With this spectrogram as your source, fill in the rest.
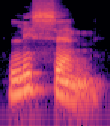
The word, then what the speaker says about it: listen: The letter T is not pronounced in these words. Castle, Christmas, gourmet, listen, rapport. In all of these words, we're not pronouncing that T sound. It is silent.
